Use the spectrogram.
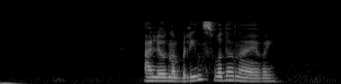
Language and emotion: Russian, neutral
